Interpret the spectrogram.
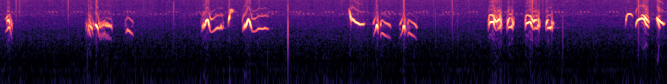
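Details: Brown Thrasher in spring, singing from a treetop with tail down and head up, delivers a varied run of rich slurred phrases, several repeated twice in quick succession, with brief pauses; faint hiss underneath.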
